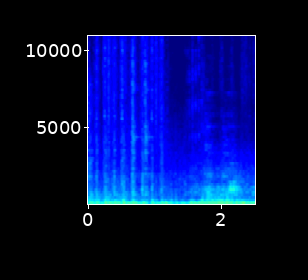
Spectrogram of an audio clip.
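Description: Naval gunfire in World of Warships from a Des Moines battle, a rapid series of booming shell impacts and rumbling blasts over constant low background roar.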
